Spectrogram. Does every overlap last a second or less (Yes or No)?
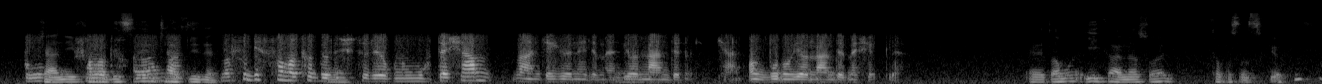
No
